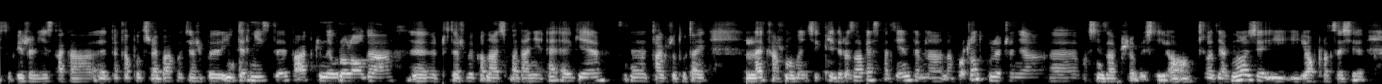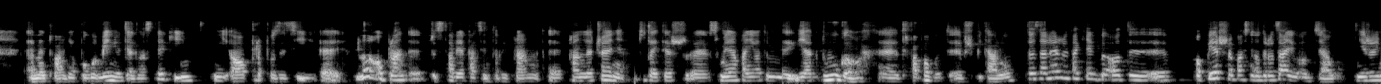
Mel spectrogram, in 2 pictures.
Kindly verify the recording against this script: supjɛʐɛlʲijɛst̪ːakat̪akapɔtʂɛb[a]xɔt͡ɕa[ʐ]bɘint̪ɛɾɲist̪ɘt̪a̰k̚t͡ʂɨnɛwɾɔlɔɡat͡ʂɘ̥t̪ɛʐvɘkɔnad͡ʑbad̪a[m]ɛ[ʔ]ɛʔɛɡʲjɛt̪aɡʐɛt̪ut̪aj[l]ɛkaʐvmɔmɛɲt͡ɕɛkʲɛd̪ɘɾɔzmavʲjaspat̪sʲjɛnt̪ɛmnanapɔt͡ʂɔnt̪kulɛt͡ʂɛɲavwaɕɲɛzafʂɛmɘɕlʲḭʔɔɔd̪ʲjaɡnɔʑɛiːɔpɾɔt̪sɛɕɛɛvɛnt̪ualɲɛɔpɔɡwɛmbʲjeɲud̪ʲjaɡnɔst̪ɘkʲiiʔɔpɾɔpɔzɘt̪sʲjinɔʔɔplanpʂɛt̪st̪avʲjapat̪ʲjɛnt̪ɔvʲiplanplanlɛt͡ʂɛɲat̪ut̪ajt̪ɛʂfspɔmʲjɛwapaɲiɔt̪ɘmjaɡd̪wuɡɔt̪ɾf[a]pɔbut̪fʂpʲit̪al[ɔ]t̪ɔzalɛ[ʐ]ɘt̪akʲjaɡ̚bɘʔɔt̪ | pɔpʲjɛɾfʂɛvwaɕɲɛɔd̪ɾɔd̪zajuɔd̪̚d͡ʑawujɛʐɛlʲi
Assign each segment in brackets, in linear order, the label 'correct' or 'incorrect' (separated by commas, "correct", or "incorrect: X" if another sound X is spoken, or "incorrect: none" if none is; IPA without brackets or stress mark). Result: correct, correct, incorrect: ɲ, correct, correct, correct, incorrect: u, correct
